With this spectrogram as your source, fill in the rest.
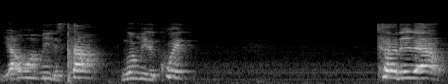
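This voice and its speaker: Middle-aged woman vlogger, unhurried chatty delivery, roomy dull sound from a distant camera. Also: high voice, a little hiss or hum. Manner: slow, repetitive, chatty, addresses viewers as y'all. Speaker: vlogger, mother. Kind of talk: casual direct-to-camera talk.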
